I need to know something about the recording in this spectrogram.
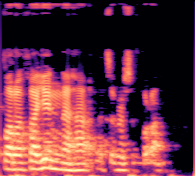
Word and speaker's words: طرفي النهار: So because it's idafa, we'll drop the noon. طرفي النهار. And then to pronounce it, we'll have to say طرفي النهار.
